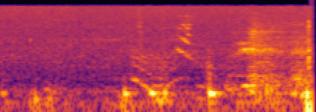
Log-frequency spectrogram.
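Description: Quiet pause in a panel discussion: low room noise with a few soft knocks from about a second in and a brief faint voice.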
